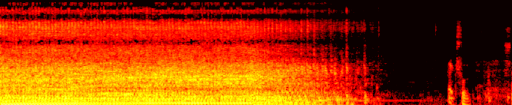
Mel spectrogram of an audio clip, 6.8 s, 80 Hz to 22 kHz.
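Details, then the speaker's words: ATCO Liner 19SE V mower, Briggs & Stratton 675IS Instart engine converted to Makita 18V battery start: engine catches, runs at even steady beat a few seconds, then shuts down; slightly slow start blamed on 2-stroke mix instead of regular unleaded. Normal start and run. "pleased with that. A little slow to start because I didn't have any regular unleaded."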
